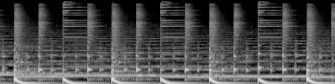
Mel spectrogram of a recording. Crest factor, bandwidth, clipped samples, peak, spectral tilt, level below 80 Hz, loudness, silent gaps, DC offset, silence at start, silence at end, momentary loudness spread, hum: 14 dB; over 20 kHz; under 0.1%; 0 dBFS; -5 dB/octave; -22 dBFS; -16 LUFS; none; under 0.1%; 0 s; 0 s; 3 LU; none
